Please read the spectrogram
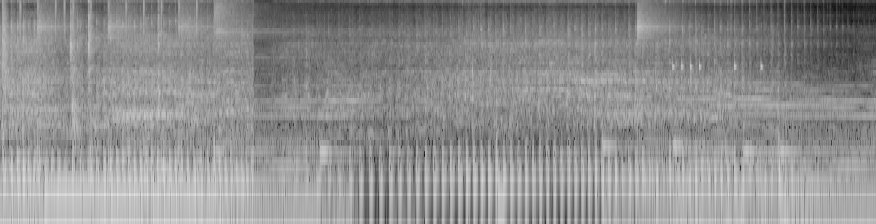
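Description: A small commuter motorcycle's engine running as the bike pulls away and rides off, its exhaust putting in quick, even pulses in the second half, with music playing over it. The sound changes abruptly a little past two seconds in.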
